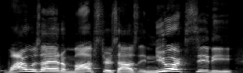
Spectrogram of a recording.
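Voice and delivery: loud, high, incredulous; excited. Real, not acted. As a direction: exclaim it in disbelief. Incredulous outburst about mobster house.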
